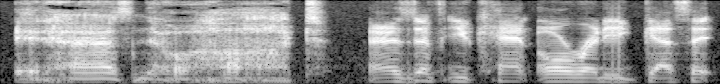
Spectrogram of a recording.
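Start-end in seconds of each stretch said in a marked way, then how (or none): 0.1-1.7 slow, heavy, deadpan robot line; hammed-up brooding robot, very slow; mock robot man. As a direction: drag it out like a gloomy robot. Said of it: "And he just goes like".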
